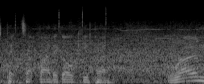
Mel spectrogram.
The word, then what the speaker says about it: Room: Rome again, spelt Room, pronounced Rome, and in his white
